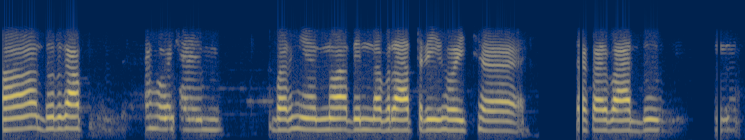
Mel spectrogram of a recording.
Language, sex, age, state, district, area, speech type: Maithili, female, 30-45, Bihar, Begusarai, rural, conversation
